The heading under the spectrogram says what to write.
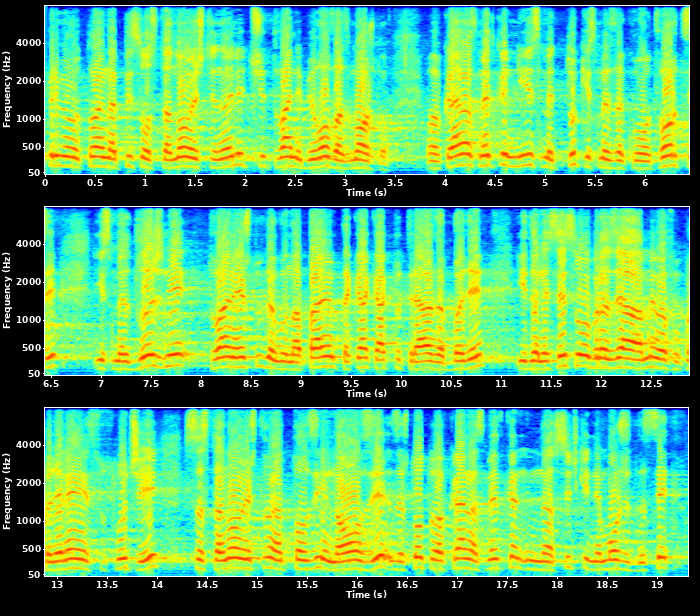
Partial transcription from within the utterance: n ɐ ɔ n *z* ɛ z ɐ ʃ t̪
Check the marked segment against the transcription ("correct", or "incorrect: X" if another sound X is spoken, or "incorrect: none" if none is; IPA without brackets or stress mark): correct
